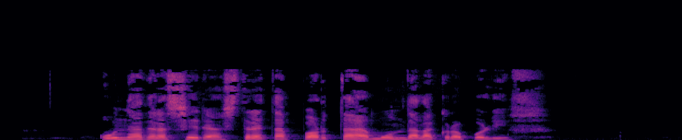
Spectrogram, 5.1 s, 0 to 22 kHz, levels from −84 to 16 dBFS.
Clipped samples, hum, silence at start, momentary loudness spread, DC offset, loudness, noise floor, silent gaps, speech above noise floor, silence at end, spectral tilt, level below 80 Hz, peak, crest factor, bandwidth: under 0.1%; none; 0.75 s; 12 LU; under 0.1%; -29 LUFS; -79 dBFS; none; 50 dB; 1.05 s; -3 dB/octave; -84 dBFS; -12 dBFS; 20 dB; 11.5 kHz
